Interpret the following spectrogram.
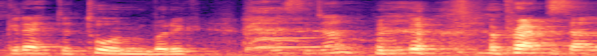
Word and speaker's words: Greta Thunberg: So I thought I'd finish on a slightly more upbeat quote here from, I believe it's pronounced Greta Thunberg.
